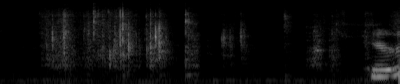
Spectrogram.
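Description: Rustling and light clicking of small craft materials, such as a cardboard tag, handled on a tabletop: a crackly rustle lasting under a second, then a few separate clicks.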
